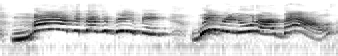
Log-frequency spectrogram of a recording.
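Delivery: very high, squeaky hammed-up wail; mock Shannon. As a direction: send it up like a whiny diva. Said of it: "Shannon's like".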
